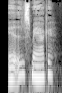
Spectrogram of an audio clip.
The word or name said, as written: adelsmærke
